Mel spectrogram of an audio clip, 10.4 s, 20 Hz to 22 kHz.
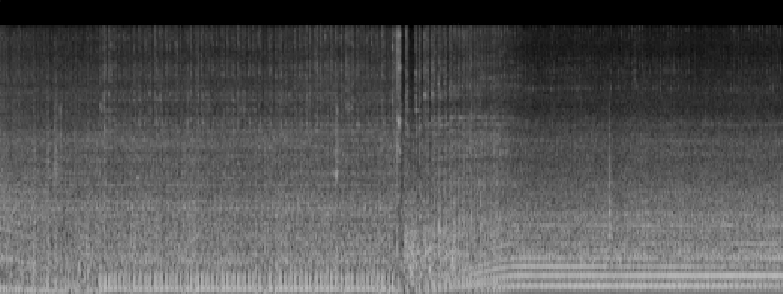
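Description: Ferris Z3X stand-on mower's V-twin engine running unevenly at low speed, with a sharp click about five seconds in, then revving up smoothly to a steady higher speed about a second later.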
